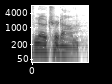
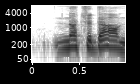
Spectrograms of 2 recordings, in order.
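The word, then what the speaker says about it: Notre-Dame: And this week, one of the, I think, sadder stories when it comes to history, archaeology, architecture, the burning of Notre Dame. – I noticed you said Notre Dame then. I know Americans say Notre Dame, right? – Well, that's the football team.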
